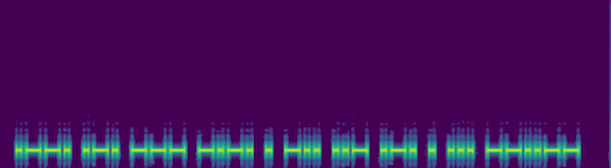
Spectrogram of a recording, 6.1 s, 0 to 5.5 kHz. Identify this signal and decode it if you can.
Morse code, heard as a keyed tone, about 25 wpm, 600 Hz. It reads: PROCEDURES,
